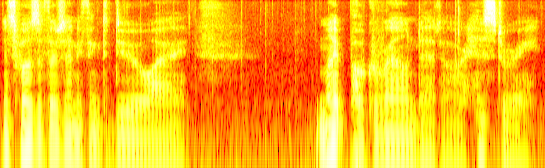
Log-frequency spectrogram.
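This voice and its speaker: A man playing a proud, wry vampire healer in an intimate audio roleplay, speaking to the listener with haughty, deliberate pauses. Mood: reflective, wry. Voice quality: very deep, husky, breathy at times. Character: sassy male vampire healer, proud, wry, grudgingly charitable.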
